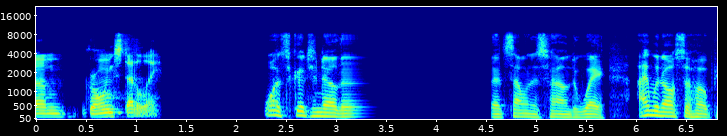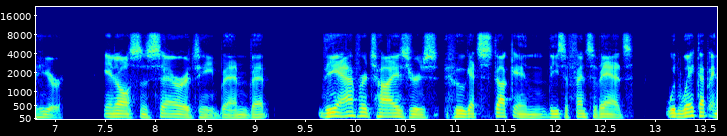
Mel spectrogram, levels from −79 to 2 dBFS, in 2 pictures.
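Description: After "it's good to know", from 3.07 to 4.58 s, the last sound stretches into a fading buzz, then about 1.06 s of silence before "someone has" resumes. This call audio freeze likely comes from delayed packets emptying the jitter buffer, inserting a gap without losing speech. From 10.57 s to the end at 13.62 s, the speech runs hurried at about 135% speed with unchanged pitch. This is a jitter buffer speed-up, in which short pitch-period pieces totalling around a second were cut to reduce delay.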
